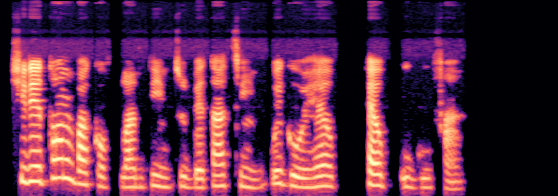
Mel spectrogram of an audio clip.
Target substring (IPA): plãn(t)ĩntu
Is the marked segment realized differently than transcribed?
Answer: no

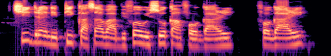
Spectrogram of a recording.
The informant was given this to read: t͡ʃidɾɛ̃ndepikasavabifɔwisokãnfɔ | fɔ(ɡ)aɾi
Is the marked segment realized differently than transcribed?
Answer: no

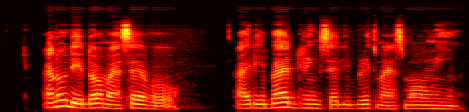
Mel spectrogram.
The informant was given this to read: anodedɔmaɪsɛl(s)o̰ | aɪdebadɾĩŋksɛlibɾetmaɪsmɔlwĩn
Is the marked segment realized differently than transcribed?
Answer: yes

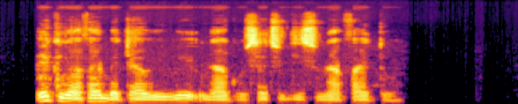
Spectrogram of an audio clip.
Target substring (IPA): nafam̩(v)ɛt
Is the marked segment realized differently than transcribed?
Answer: yes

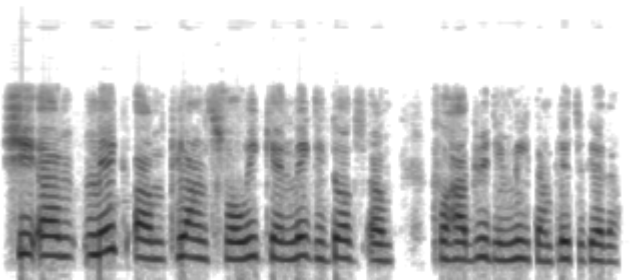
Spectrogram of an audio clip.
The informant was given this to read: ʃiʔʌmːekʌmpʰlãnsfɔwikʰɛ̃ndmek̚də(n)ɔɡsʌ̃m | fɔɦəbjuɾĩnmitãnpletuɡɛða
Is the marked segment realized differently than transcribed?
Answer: yes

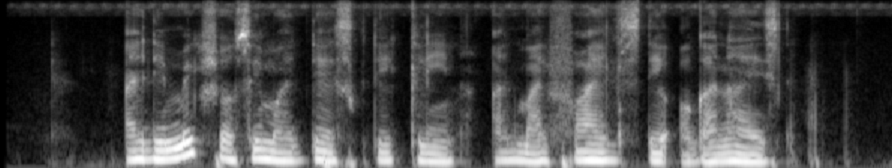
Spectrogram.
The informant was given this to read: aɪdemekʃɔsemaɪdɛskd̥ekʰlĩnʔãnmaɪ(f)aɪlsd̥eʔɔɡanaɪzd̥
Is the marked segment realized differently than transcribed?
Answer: no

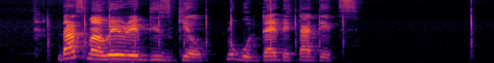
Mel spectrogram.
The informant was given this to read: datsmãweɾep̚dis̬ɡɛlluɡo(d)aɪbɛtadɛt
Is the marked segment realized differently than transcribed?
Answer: no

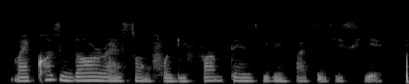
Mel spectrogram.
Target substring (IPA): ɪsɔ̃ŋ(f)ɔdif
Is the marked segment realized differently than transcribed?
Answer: no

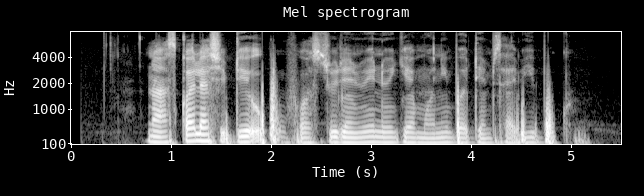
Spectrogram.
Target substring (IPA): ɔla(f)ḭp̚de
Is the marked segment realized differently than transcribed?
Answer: yes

